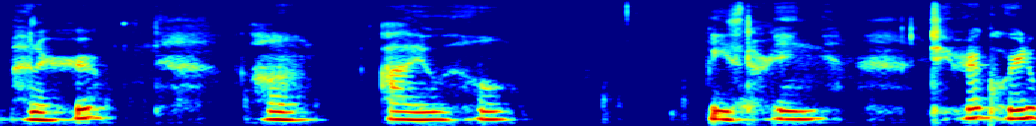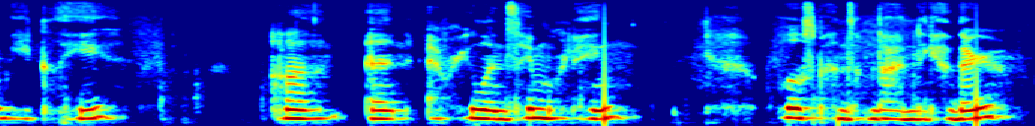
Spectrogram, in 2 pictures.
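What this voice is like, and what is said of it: Voice affected by recent illness. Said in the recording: “apologize for my voice right now. So, I'm currently recovering from being sick”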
